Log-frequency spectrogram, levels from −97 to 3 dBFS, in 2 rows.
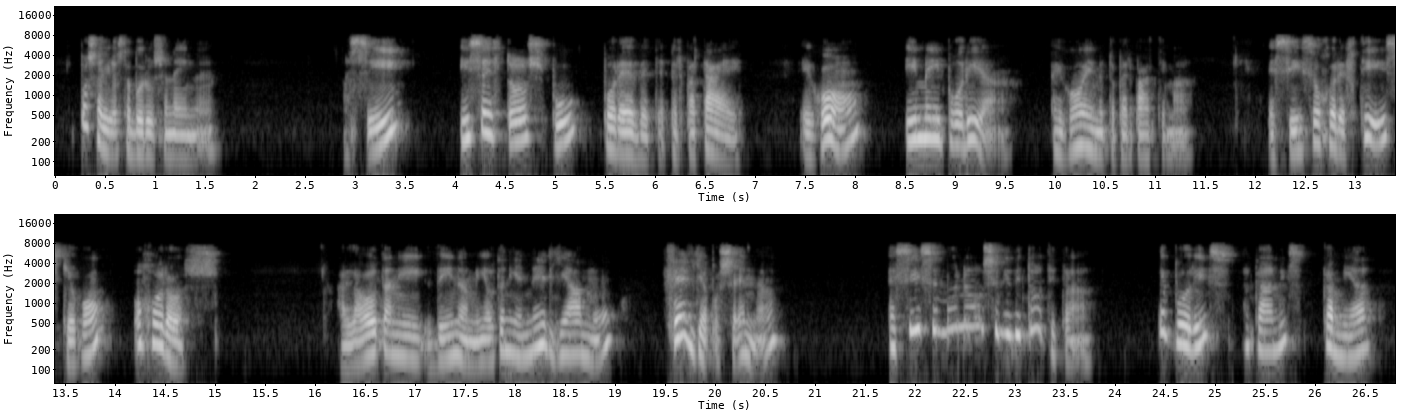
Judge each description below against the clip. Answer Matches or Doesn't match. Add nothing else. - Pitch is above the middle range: Matches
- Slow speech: Matches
